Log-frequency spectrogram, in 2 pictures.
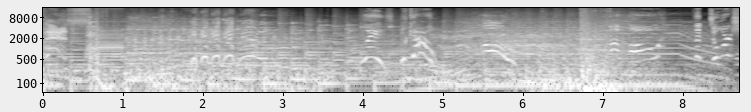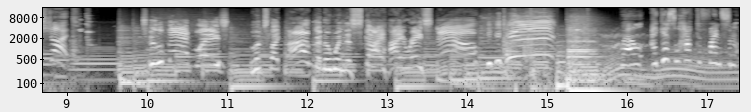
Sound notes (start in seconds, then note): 1.7 giggling; 14.0 giggling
